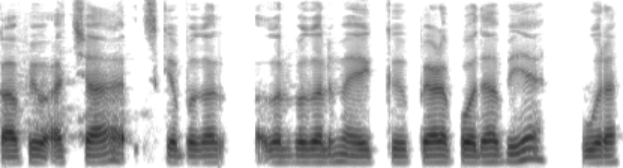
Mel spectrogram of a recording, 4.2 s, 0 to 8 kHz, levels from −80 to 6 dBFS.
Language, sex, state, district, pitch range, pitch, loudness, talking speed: Hindi, male, Bihar, Jahanabad, 115-120 Hz, 115 Hz, -18 LUFS, 200 wpm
